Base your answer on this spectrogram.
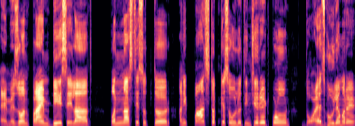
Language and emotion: Goan Konkani, surprised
